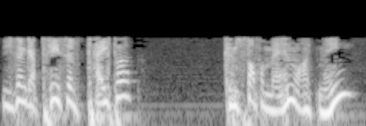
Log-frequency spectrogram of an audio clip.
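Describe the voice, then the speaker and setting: A man from New Zealand speaks with a husky voice that sits a little high, in combative, rousing talk-radio style. He comes through a thin, tinny phone line in a dry, close sound. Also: big pitch swings, moderate pace, no room sound. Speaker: radio show host appearing as guest. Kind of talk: impassioned talk radio conversation.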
